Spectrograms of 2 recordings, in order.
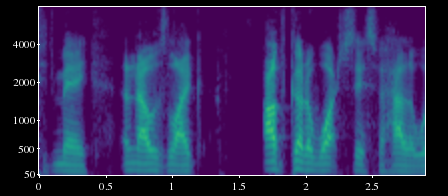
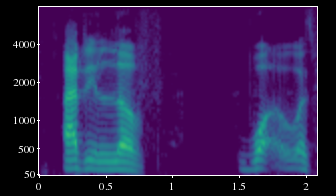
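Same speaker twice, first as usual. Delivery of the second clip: plain reading voice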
